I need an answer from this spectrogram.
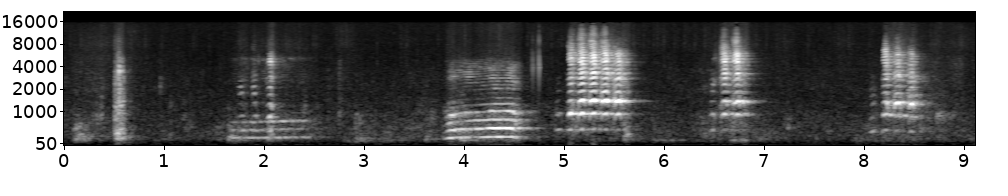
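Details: Two young goat kids with their mothers in a pen, bleating in a loose series of about six calls, some short and sharp, others longer, wavering and higher-pitched, separated by brief quiet gaps.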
